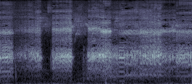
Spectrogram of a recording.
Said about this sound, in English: Chickens are allowed to roam free to keep the bugs under control.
